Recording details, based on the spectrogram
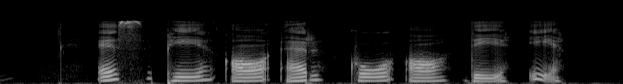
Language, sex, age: Swedish, female, 53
